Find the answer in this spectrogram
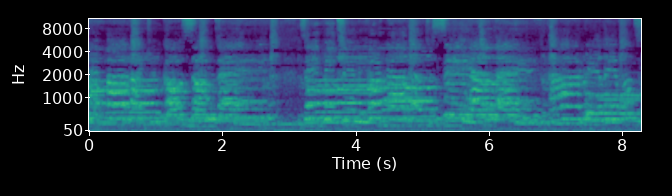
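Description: Women's a cappella choir singing a pop arrangement in several voice parts, with short crisp ticks on top and a brief dip in loudness about three seconds in.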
